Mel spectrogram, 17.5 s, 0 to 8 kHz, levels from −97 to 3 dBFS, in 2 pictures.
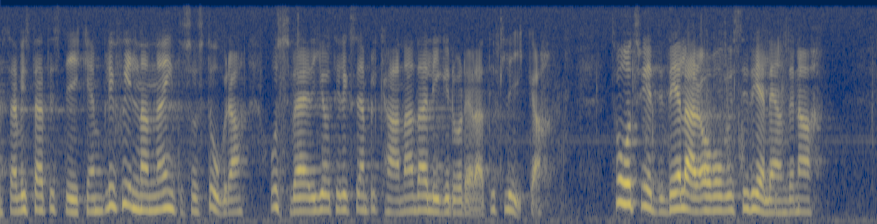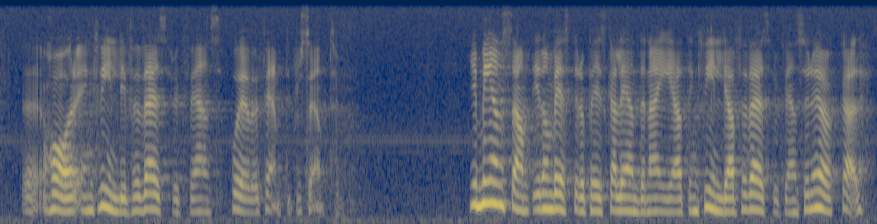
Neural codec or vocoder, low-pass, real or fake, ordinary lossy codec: none; 7.2 kHz; real; none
